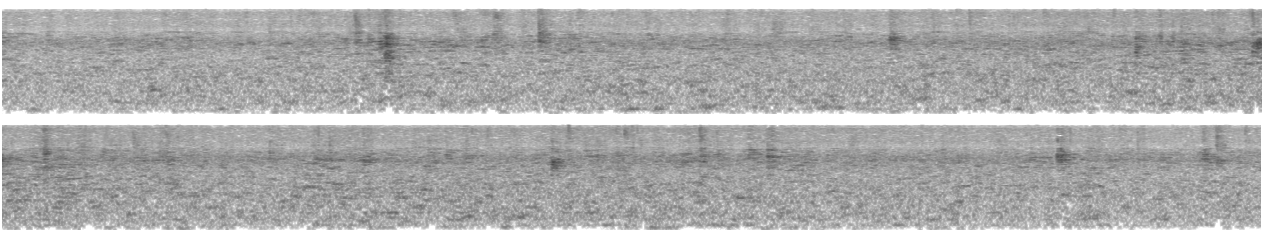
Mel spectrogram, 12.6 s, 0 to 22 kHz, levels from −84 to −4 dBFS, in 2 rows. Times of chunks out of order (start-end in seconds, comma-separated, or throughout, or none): 4.86-5.03, 5.76-5.85, 7.30-7.42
